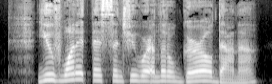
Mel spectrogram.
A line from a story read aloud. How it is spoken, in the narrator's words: Song said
